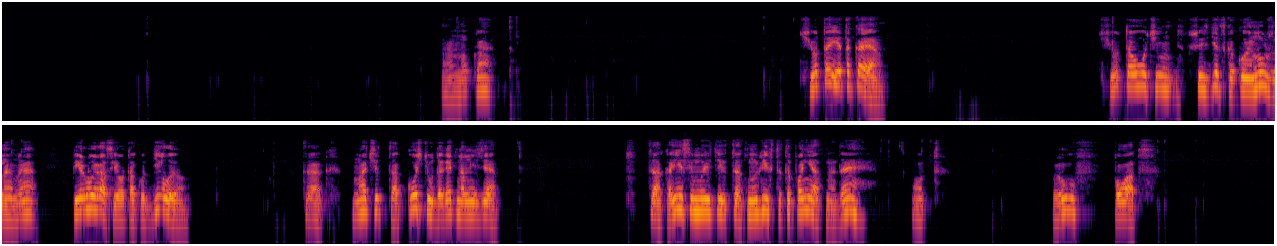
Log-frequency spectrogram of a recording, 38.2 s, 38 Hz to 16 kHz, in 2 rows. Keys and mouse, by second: 2.3 click, 3.6 click, 4.3 click, 5.2 click, 5.9 click, 7.9 click, 10.1-11.9 middle drag, 13.0-14.0 shift+middle drag, 14.7-16.7 shift+middle drag, 17.5 middle click, 19.8 middle click, 20.7-23.5 shift+middle drag, 31.3 click, 32.7 click, 34.4 drag, 36.6-37.0 drag.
